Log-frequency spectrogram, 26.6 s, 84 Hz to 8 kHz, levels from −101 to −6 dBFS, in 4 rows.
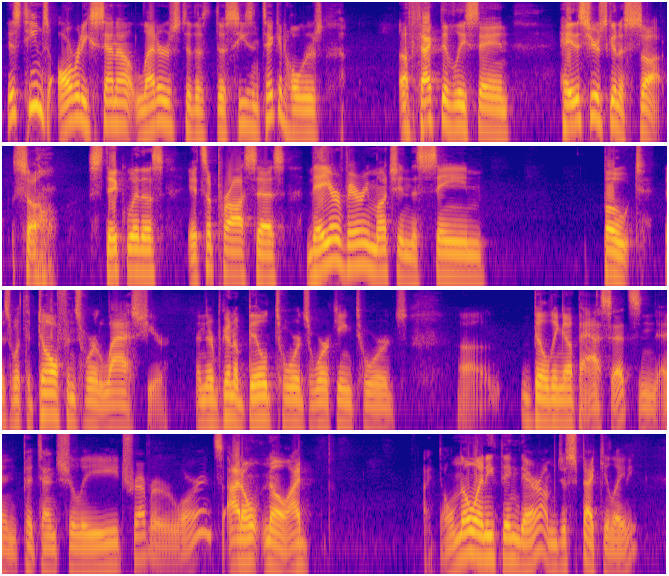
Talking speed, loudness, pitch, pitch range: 160 wpm, -24 LUFS, 120 Hz, 110-145 Hz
